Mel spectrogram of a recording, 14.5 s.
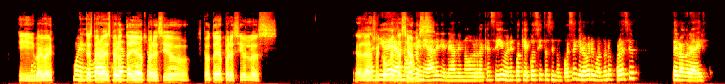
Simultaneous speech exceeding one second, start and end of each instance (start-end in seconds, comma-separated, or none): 1.8-3.2, 7.2-8.8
